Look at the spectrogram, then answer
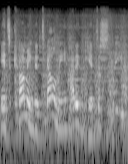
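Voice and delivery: peeping happily. A narrator reads a little engine spotting a distant light, happy peep. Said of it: "he peeped happily".

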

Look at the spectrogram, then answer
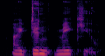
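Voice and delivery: said through tightly clenched, gritted teeth. Narrator reads a man answering a sneering questioner, through clenched teeth. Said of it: "Edgar gritted through clenched teeth".

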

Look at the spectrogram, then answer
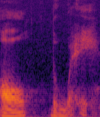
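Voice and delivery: very hushed, very low, very quiet whisper. Speaker imagines Jesus hugging the listener and speaking into their ear; whispered. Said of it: "he whispers in your ear".

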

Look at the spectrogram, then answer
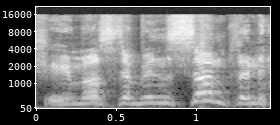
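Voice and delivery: loud, wicked guffawing laugh through the words. Narrator reads a man replying to another man, wicked guffaw. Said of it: "Stevens guffawed wickedly".

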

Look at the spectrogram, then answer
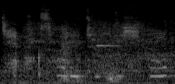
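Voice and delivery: gentle ASMR-style whisper.

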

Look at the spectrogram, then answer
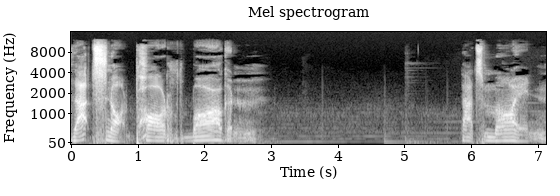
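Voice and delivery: big deep booming voice. As the orb is lifted, a voice rings out in everyone's minds: deep booming voice. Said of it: "in a deep booming voice".

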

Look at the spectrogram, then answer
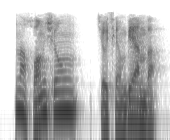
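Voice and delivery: ordinary delivery

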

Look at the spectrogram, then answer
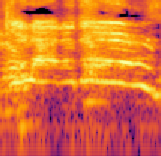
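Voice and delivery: play-acted crazy frantic yelling, very high pitched. Talking to the person from a YouTube shark video: mock yelling like crazy. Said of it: "You were just yelling like crazy".

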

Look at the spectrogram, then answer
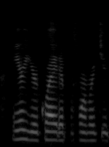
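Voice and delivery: ordinary delivery

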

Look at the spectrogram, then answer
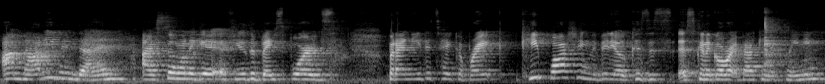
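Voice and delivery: winded, panting, breathless and rushed. Taking a break from hard cleaning while filming a video, out of breath. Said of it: "But I'm out of breath".

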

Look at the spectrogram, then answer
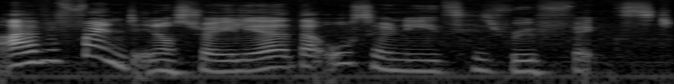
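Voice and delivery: ordinary delivery

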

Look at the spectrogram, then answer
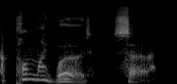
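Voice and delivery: affronted angry voice. A narrator replies to an insolent man who doubts his honour: angry. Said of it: "I said angrily".

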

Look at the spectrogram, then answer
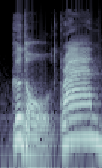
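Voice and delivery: usual speaking voice

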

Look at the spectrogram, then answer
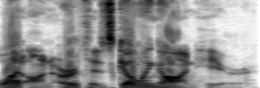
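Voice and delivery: severe, stern, very loud booming voice. The town's mayor calls out from behind Belina on the courthouse steps: stern. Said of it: "a stern voice called out from behind her".

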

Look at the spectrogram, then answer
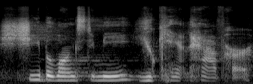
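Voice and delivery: dark, deep possessing-demon voice. Retelling what a voice said during a prayer, in a deep voice. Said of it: "this deep voice looked me dead in the eyes and said".

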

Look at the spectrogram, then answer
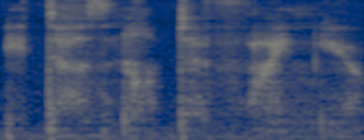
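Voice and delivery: soft, hushed whisper. Repeating the line about the piece of paper, whispered. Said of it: "for some reason it felt right to whisper that".

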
